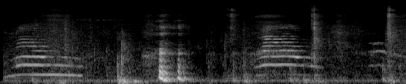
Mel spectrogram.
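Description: A hungry house cat meowing: two long, drawn-out meows about two seconds apart, with a shorter, louder sound between them.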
